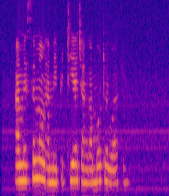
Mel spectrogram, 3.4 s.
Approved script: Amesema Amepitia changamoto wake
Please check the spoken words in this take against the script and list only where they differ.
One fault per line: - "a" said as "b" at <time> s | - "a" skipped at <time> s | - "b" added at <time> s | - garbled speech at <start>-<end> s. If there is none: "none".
none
